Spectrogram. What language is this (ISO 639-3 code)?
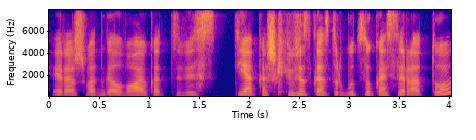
lit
